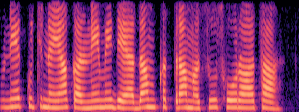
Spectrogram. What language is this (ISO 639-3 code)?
hin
